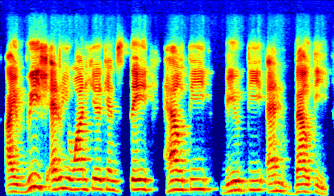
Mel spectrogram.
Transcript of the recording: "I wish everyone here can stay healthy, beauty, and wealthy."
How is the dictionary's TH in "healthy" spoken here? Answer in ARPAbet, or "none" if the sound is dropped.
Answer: T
